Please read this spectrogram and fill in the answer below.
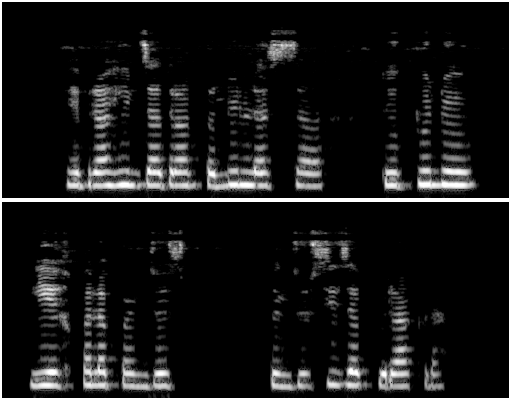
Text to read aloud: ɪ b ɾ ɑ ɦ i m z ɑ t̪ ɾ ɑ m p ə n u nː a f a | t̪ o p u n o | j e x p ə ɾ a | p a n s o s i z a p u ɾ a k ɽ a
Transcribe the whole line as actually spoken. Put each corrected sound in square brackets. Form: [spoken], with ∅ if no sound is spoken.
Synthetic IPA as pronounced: ɪ b ɾ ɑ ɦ i m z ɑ [d̪] ɾ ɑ [n] p ə n u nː a [s] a | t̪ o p u n o | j e x p ə [l] a | p a n [z] o s i z a p u ɾ a k ɽ a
